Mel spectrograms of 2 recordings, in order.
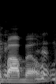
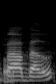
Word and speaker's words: Babel: Myslím, že Babel. Babel.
